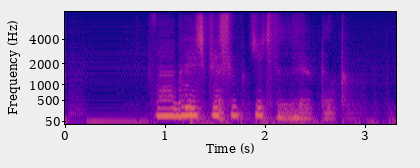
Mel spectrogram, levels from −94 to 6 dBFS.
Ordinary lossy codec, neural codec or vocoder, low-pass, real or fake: none; codec, 16 kHz, 0.5 kbps, FreqCodec, smaller model; none; fake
